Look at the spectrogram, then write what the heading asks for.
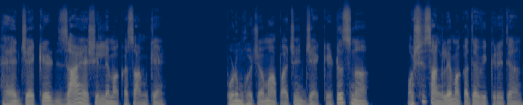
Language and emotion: Goan Konkani, sad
